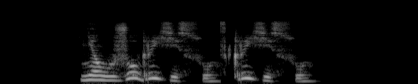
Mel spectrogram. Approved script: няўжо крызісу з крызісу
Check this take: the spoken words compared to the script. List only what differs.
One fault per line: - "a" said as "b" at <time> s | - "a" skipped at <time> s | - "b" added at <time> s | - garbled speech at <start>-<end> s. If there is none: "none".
none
